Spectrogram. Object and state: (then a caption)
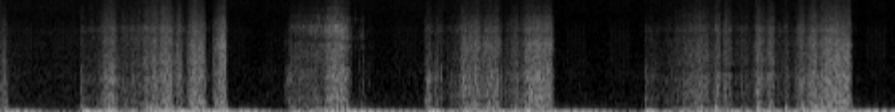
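Foam microphone windscreen brushed. A paint brush is brushed across the black foam windscreen of a Rode microphone. The result is a series of close, rough, scratchy swishing bursts, heavy in low rumble, separated by short quiet gaps.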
